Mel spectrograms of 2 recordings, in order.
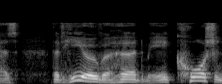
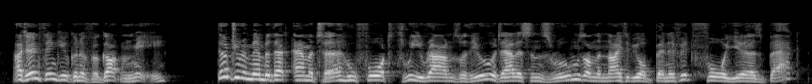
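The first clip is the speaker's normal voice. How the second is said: friendly, brisk gentleman; genial Holmes voice; 8 semitones higher, 6 dB louder than usual. Acted. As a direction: jog his memory cheerfully.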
